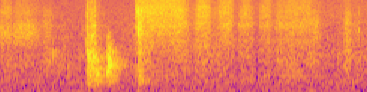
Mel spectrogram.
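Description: Paper pages of a large colouring book being turned by hand, with a couple of brief swishes of paper sliding and rubbing against paper.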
